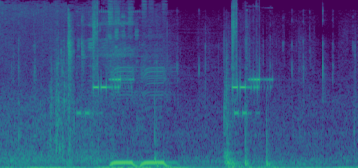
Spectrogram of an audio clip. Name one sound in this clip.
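Electronic beeps chime in quick pairs.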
